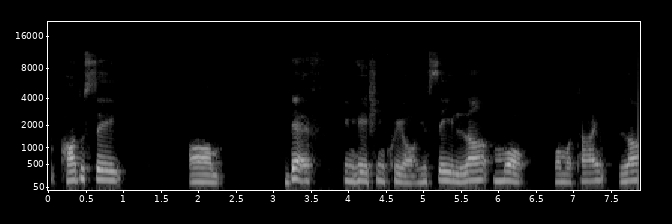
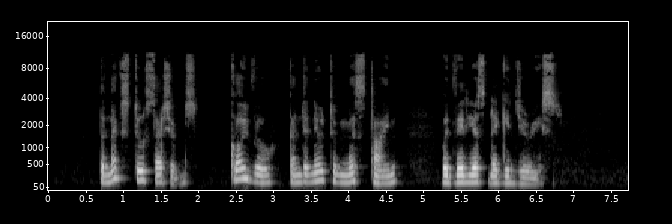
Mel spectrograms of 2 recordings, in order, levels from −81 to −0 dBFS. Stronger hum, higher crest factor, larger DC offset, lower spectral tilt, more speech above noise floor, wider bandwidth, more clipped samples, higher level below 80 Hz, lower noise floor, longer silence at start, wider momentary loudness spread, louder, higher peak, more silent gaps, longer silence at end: neither; about the same, 18 dB vs 22 dB; neither; first, -7.5 dB/octave vs -6 dB/octave; first, over 56 dB vs 51 dB; about the same, 11.5 kHz vs 11.5 kHz; neither; about the same, -70 dBFS vs -72 dBFS; first, under -90 dBFS vs -75 dBFS; second, 0.05 s vs 0.7 s; second, 10 LU vs 15 LU; second, -35 LUFS vs -25 LUFS; second, -18 dBFS vs -6 dBFS; first, 1.68-1.87 s, 2.50-2.54 s, 2.73-3.13 s vs none; second, 0 s vs 1 s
